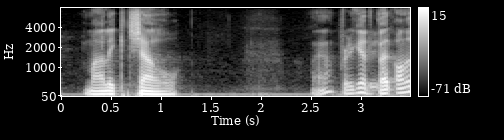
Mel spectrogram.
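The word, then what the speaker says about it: Malick Thiaw: hear from the the horse's mouth how he pronounced name the name Maliko Malik Malik Chiao.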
